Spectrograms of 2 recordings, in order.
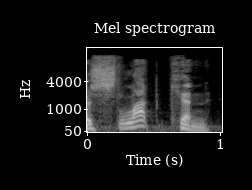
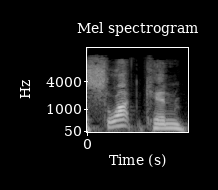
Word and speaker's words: Slotkin: And Martha Ratitz was there with Democrat Senator Slutkin. You know, you know her. She is uh No, got to No, it's Slotkin pronounced Slotkin.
